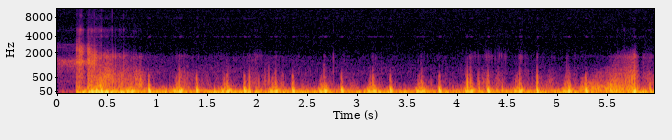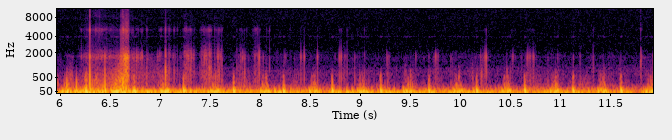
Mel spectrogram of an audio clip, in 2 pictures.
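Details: Rapid, steady heartbeats at roughly 120 a minute, with a low hum and rustling, heard through a stethoscope at different spots over the heart; the person's own heartbeat, described as fast and visible as always.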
